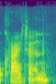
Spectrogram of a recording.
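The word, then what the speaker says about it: Crichton: Uh I think in January at the beginning of this year I have read the Andromeda strain by Michael Kryton. Notice how beautifully I pronounced his name.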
